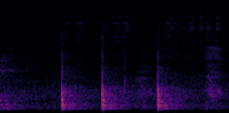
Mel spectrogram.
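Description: A pen scratches on paper in three separate strokes, each starting with a sharp onset and trailing off, recorded close and fairly quiet with no talking.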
